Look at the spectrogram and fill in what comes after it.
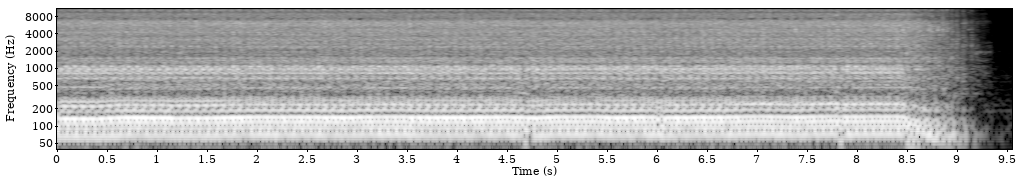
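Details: First start and break-in of newly rebuilt air-cooled VW 1600cc flat-four: steady even low putter at idle, no knocks or misses, then clean shutdown; normal idle.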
